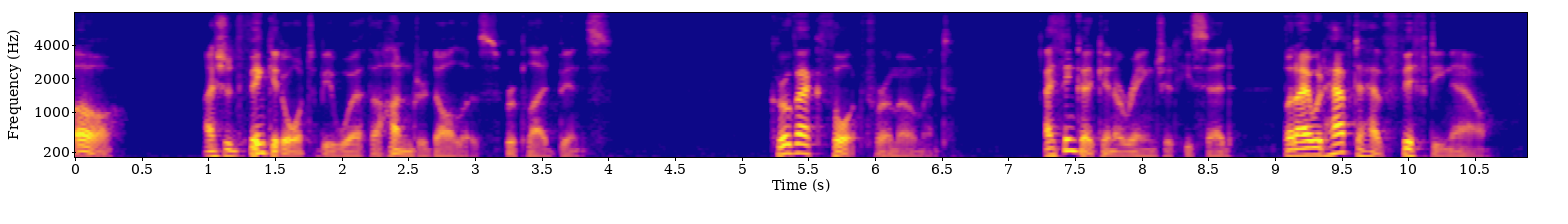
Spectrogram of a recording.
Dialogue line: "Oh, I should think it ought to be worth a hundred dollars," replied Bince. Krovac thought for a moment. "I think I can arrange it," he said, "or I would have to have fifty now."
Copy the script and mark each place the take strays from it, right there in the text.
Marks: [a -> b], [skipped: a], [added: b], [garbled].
"Oh, I should think it ought to be worth a hundred dollars," replied Bince. Krovac thought for a moment. "I think I can arrange it," he said, ["or -> but] I would have to have fifty now."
